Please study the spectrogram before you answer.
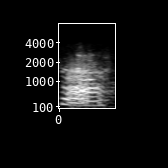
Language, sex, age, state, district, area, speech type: Odia, female, 45-60, Odisha, Gajapati, rural, conversation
